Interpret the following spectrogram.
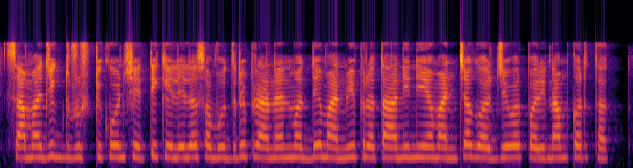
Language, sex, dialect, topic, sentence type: Marathi, female, Varhadi, agriculture, statement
